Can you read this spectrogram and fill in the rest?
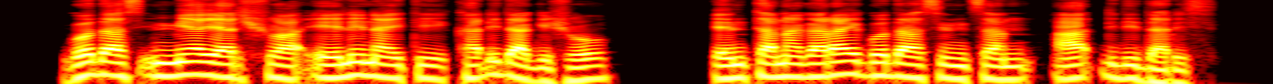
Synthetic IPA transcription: ɡɔd̪aːsɪmːɪjɐjɐɾʃʊwaːʔe̞ːlɪnɐjt̪ɪkɐɗɪd̪ɐɡɪʃɔ | ʔɛnt̪ːɐnɐɡɐɾɐjɡɔd̪aːsɪnt͡sːɐnaːɗːɪd̪ɪd̪ɐɾʔɪs

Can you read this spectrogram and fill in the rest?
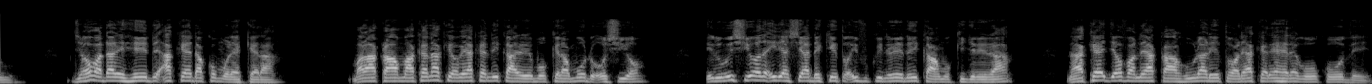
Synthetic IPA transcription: d͡ʒɛhɔvadaɾeɦeːdeʔakɛːndakomoɾɛkɛɾa | maɾakaɾamakɛnakeɔɣɛakɛneikaɾeɾemokeɾamoːndoːɕiɔ | eɾumiɕjɔðɛiɾeaɕjadeketwɔifukuineɾeneikamokiɲeɾeɾa | nakɛd͡ʒɛhɔvaneakaːɦuɾaɾetwaɾeakɛɾɛhɛɾɛɣokoːðḛ

